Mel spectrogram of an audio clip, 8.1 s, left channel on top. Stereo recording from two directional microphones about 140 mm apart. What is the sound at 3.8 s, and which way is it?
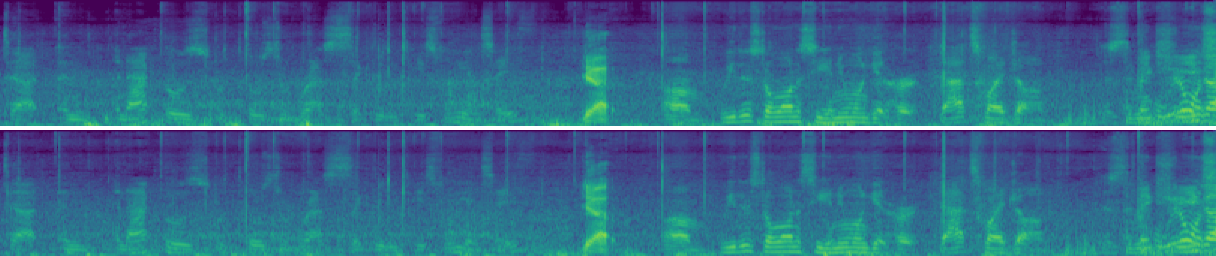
Speech, 50° right (ahead or behind).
